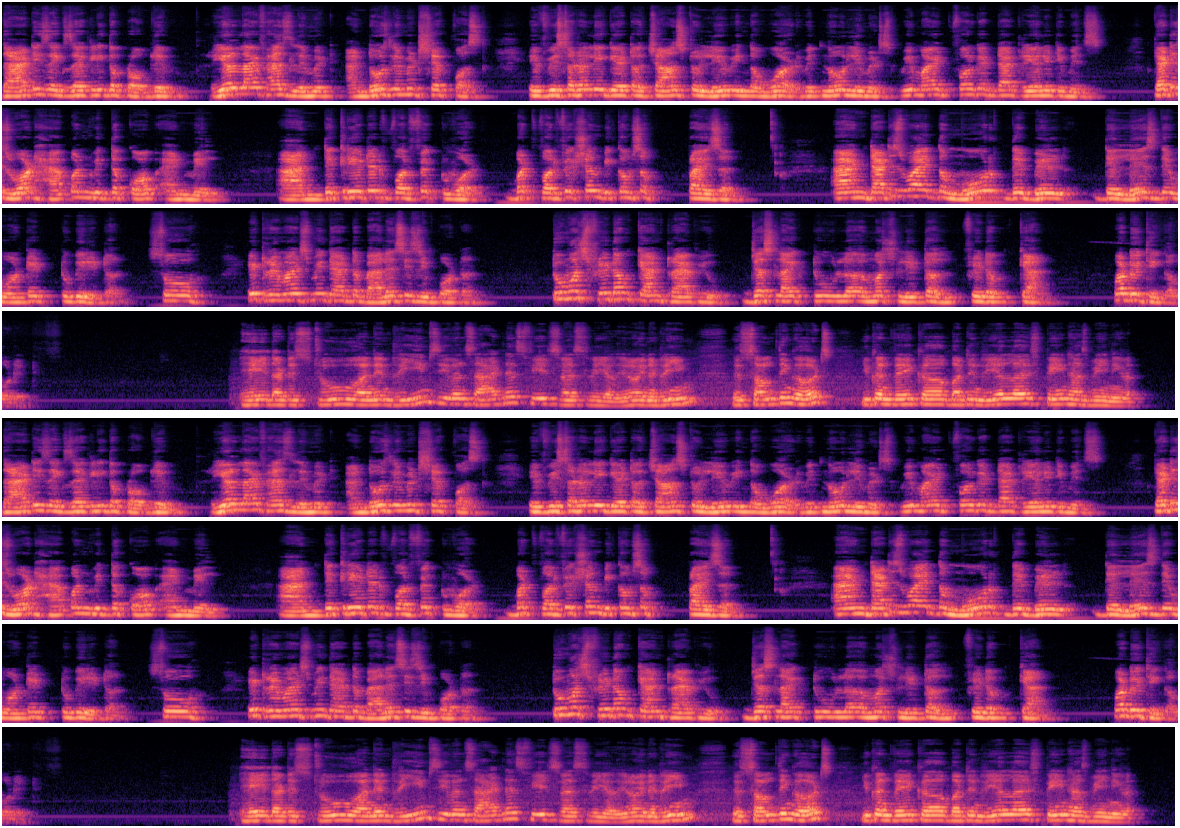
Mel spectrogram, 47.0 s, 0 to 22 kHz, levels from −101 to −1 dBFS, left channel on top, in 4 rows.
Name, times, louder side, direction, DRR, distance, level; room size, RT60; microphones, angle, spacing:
voice 1, 0.0-1.8 2.1-4.8 5.3-11.0 11.5-13.9 14.5-16.5 16.8-18.2 18.6-19.1 20.1-24.7 25.0-25.5 26.0-28.3 29.0-34.0 34.6-35.5, equal, 15° left, 1.2 m, -24 dB
voice 2, 37.7-42.2 42.6-43.5 43.9-46.6, right 1 dB, 15° right, 0.7 m, -23 dB
3.9 x 2.3 x 3.6 m
head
